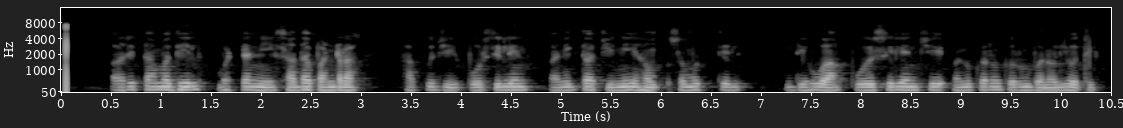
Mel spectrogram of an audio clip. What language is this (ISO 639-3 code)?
mar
